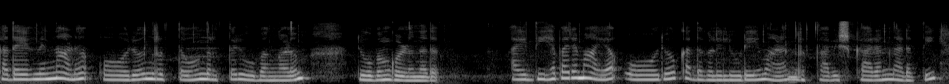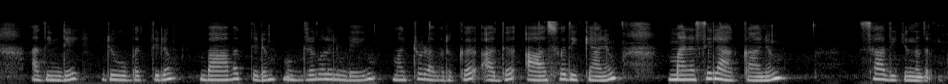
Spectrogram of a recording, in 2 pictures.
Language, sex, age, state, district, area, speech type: Malayalam, female, 18-30, Kerala, Ernakulam, rural, spontaneous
